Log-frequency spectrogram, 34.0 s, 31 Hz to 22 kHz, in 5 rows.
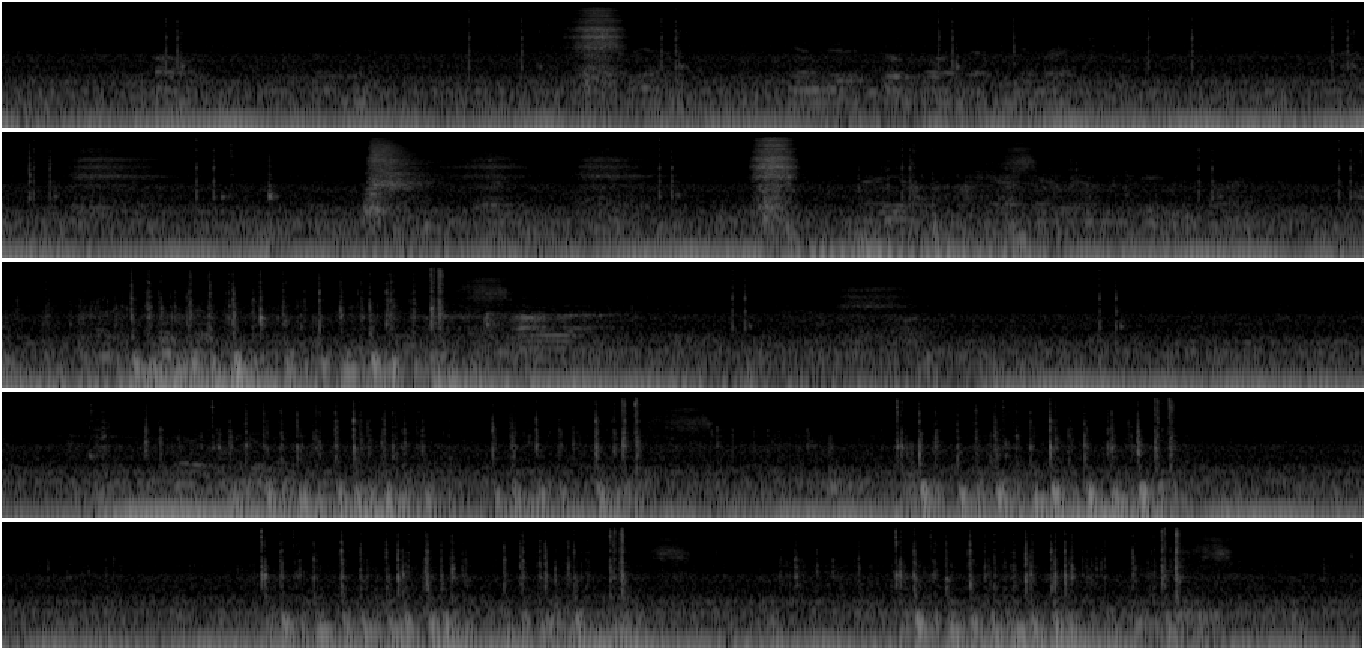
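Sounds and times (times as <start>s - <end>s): faint typing on a keyboard: 0.6s - 1.2s, 2.3s - 8.4s, 10.0s - 10.4s, 11.0s - 16.6s, 17.2s - 17.5s, 19.0s - 19.4s, 20.7s - 26.4s, 27.4s - 34.0s.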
